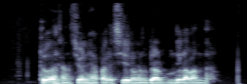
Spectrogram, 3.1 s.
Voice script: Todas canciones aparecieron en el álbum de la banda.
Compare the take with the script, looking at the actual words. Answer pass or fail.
pass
